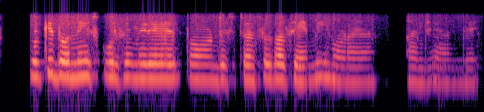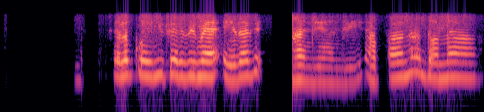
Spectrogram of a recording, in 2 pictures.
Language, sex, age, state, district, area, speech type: Punjabi, female, 30-45, Punjab, Jalandhar, rural, conversation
